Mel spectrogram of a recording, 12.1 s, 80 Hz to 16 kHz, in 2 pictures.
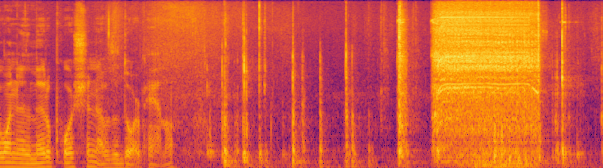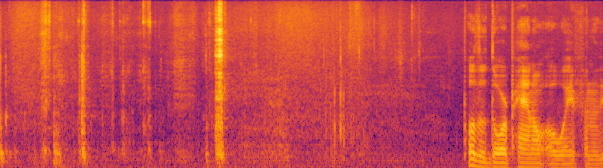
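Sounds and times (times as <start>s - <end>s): cordless screwdriver running: 4.3s - 5.6s.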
